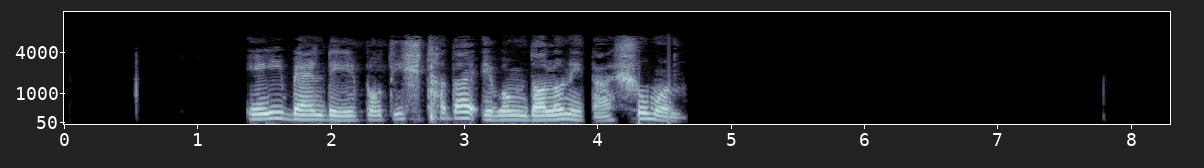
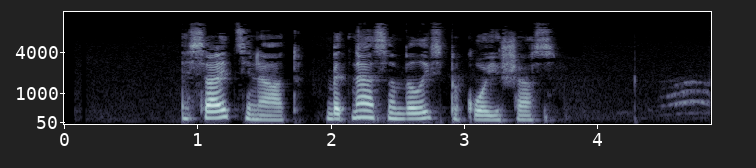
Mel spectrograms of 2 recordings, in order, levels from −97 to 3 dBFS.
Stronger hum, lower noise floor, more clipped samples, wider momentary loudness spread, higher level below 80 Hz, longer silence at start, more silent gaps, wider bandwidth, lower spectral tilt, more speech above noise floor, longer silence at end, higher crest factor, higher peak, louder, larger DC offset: neither; first, under -90 dBFS vs -75 dBFS; neither; second, 8 LU vs 16 LU; first, -62 dBFS vs -78 dBFS; first, 1.35 s vs 0.9 s; neither; second, 7.2 kHz vs 11 kHz; first, -7 dB/octave vs -5.5 dB/octave; first, over 72 dB vs 51 dB; first, 3.7 s vs 1.2 s; about the same, 20 dB vs 22 dB; about the same, -2 dBFS vs -4 dBFS; first, -19 LUFS vs -24 LUFS; neither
